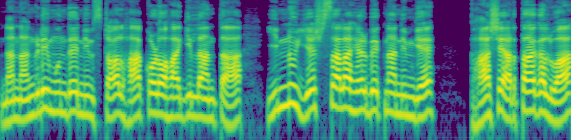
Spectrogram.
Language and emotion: Kannada, angry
